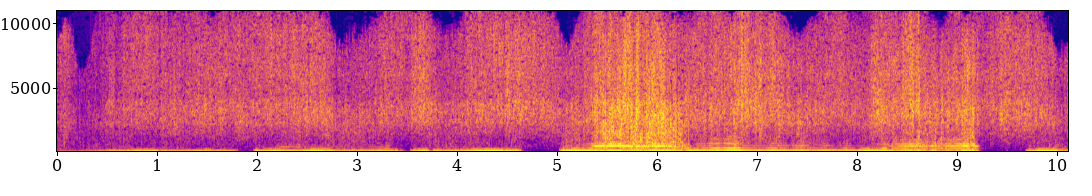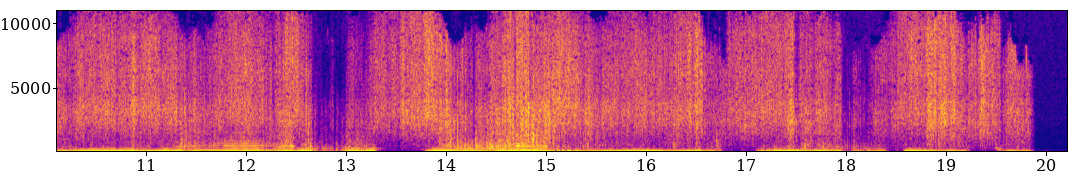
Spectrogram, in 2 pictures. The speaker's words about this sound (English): But first, here is the oldest known recording of all time. Recorded on April the 9th, 1860, by Parisian inventor Edouard-Leon Scott de Marinville on a phone autograph, which worked by tracing sound waves onto paper blackened by smoke.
